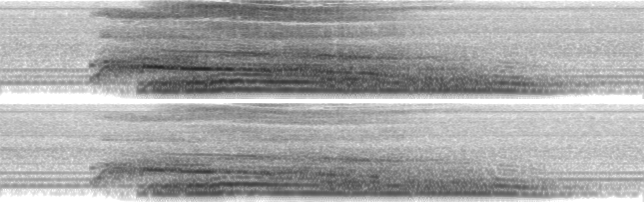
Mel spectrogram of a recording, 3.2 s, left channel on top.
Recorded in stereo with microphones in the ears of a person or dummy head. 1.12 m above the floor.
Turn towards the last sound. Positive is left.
turn(degrees=-10)  # may be behind; listen again after turning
